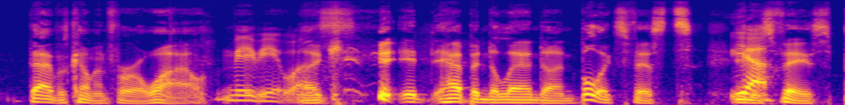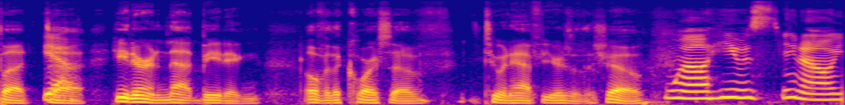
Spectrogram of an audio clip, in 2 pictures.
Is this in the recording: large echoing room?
no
